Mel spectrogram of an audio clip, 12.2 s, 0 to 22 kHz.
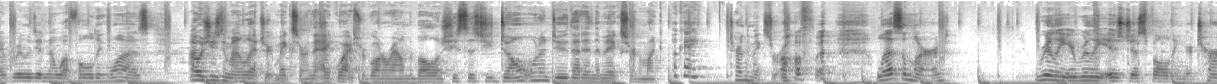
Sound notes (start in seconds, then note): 7.7 laughs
